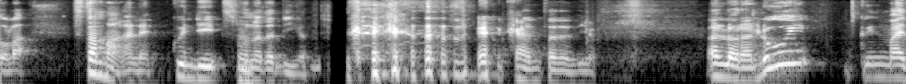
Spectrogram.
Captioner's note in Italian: risate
